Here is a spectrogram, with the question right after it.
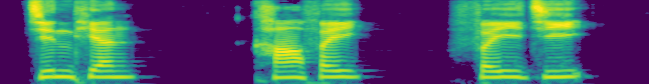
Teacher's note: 第一声，声音要保持在高而且平的位置，像一条直线。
